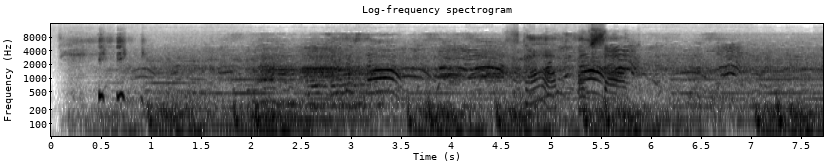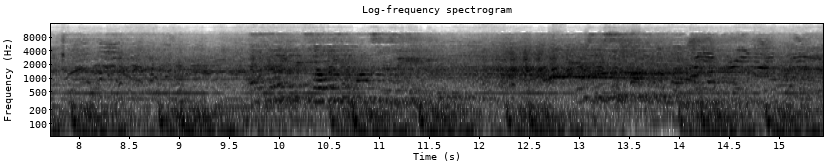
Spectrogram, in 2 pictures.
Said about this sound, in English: The audio's a little bad too, so you just kind of have to listen. But try to listen to what the audience is shouting at her.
